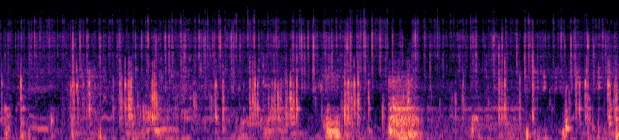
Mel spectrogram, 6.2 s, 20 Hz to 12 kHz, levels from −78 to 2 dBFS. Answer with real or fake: real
